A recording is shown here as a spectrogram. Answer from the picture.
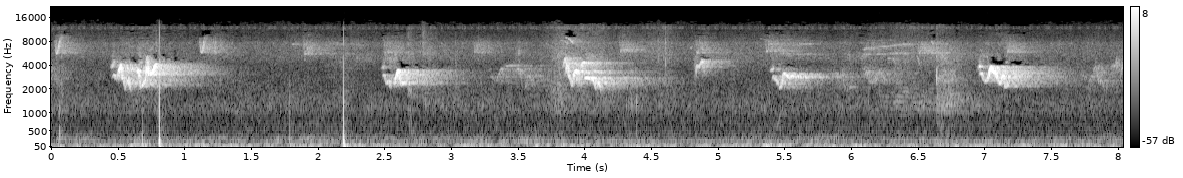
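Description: Bird song: short phrases of quick, high, slurred notes every second or two, over a low rumble of wind on the microphone. A few sharp clicks in the first couple of seconds.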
